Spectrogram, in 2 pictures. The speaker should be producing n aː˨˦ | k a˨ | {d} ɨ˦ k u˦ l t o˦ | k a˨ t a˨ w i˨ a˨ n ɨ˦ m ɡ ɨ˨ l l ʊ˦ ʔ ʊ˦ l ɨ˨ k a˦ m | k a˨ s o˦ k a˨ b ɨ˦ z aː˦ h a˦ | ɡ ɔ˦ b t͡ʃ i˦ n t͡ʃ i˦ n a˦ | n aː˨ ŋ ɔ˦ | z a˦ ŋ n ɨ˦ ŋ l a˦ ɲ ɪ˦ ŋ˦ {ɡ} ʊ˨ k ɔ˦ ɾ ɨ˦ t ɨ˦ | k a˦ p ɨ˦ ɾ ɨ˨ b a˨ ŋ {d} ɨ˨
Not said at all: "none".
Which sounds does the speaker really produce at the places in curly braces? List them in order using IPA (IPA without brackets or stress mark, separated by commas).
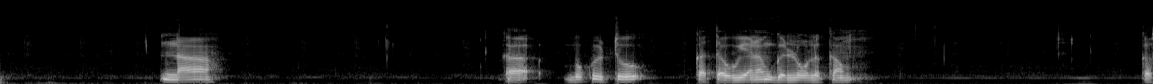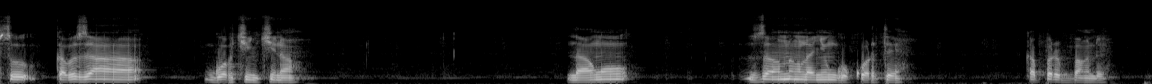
b, ɡ, d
